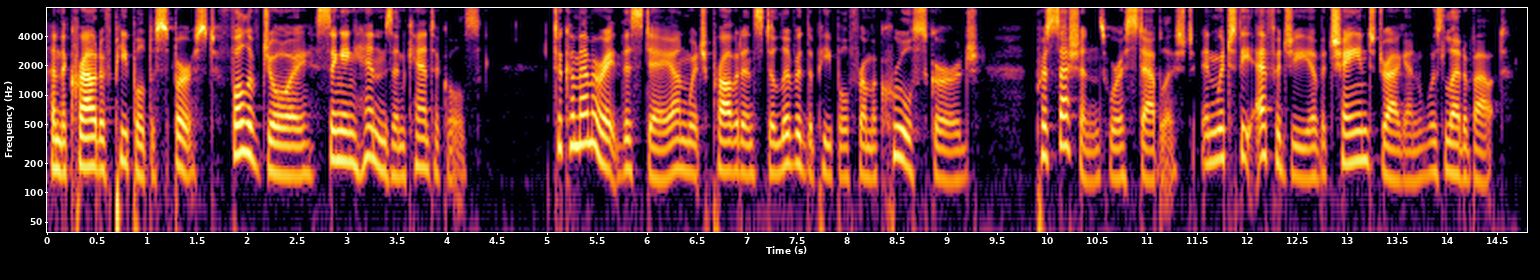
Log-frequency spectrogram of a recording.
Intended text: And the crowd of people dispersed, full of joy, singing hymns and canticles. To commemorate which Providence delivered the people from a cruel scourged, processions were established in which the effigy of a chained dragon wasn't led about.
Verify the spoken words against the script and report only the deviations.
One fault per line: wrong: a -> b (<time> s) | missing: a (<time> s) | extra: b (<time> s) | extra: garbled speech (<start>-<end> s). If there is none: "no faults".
extra: this day on (5.8 s)
wrong: scourged -> scourge (8.6 s)
wrong: wasn't -> was (13.8 s)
